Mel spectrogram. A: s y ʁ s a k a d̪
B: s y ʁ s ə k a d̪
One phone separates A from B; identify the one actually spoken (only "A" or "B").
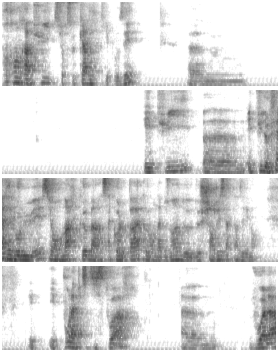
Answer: B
